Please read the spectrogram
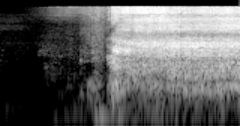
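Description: A man's long, loud hiss through bared teeth, done as an imitation of a dinosaur. It starts just under a second in and holds steady.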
